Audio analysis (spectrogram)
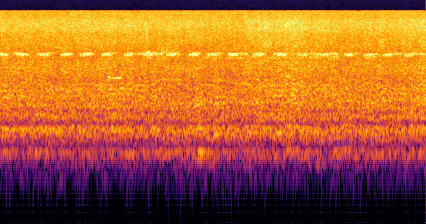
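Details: A swarm-like hum of bees, low and constant with no pauses, and a thin, quick series of high clicks layered faintly over the buzzing.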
